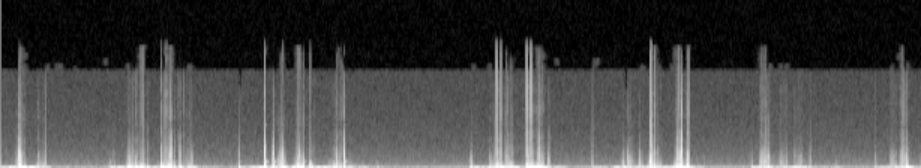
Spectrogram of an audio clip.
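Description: A metal drill-bit tip on a wooden handle scratches inside the ear canal of a white silicone binaural microphone ear. The result is a run of deep, muffled thumps and rumbling scrapes in uneven bursts, with short quiet gaps between them.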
